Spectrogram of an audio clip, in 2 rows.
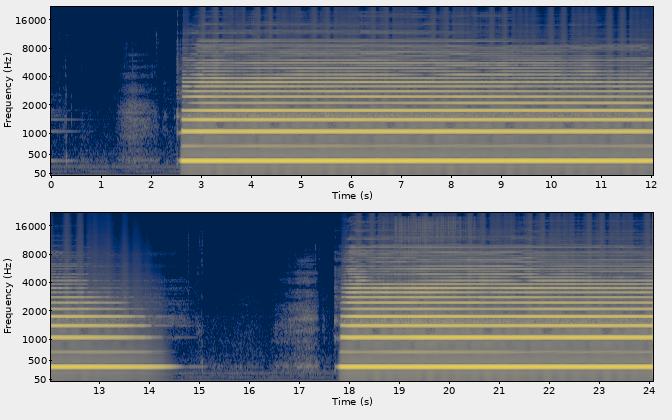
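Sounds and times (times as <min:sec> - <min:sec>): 
clarinet tuning: 0:02.6 - 0:14.8, 0:17.8 - 0:24.0.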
